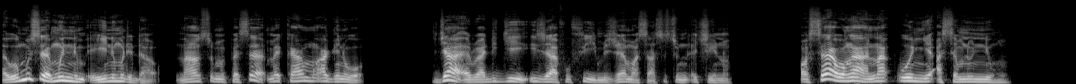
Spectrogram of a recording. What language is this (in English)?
Akan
